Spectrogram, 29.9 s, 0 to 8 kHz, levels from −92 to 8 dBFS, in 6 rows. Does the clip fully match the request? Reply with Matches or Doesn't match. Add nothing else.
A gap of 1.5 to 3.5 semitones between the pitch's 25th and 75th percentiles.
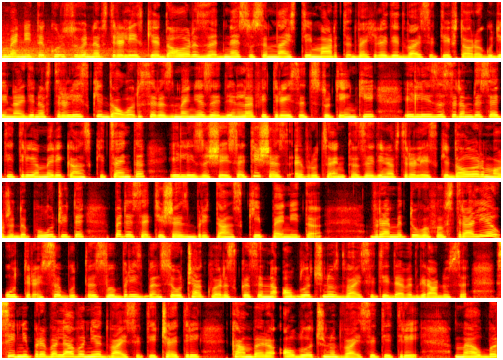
Matches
